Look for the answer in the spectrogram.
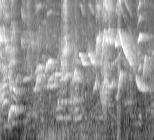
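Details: Actively singing White-rumped shama, recorded to goad other shamas into singing; rapid mix of short whistled slurs, downward sweeps and a bright descending trill near the end over soft low rumble.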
